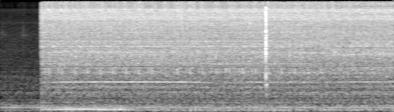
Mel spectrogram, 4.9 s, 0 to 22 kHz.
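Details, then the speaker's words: Jaguar with 347,000 miles and a check engine light, auction listing clip: a steady, even idle with a smooth low hum and no knocks, ticks or misses. It sounds decent. "this sounds pretty decent i don't know man we'll see we'll see that one i'm going to add to the watch list"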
